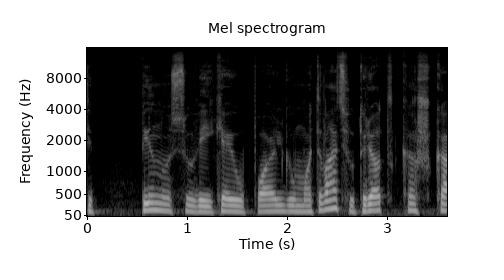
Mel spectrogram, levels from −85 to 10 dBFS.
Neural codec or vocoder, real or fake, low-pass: none; real; 14.4 kHz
